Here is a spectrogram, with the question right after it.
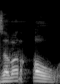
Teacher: کاف نہیں ہے بلکہ بڑی قاف ہے، تو پر کر کے منہ بھر کے پڑھیں گے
